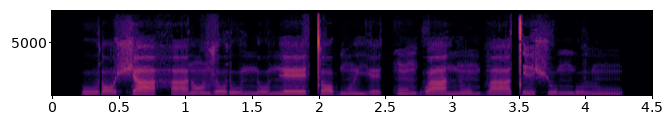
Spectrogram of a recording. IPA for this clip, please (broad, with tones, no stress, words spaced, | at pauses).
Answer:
u˧ɾɔ˨ ʃaː˦˨haː˨ ɾɔ̃˦˨zo˧ ɾu˧ no˨ neː˦tɔ˦ɡʷĩ˨ je˨kũ˦ɡʷaː˦nũ˧ baː˧ti˦ʃu˧ ŋu˧lũ˨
